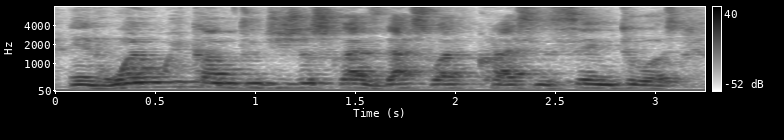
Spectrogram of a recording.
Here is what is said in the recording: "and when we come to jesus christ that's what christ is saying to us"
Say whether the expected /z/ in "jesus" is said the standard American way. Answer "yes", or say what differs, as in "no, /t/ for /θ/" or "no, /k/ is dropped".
yes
